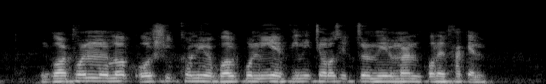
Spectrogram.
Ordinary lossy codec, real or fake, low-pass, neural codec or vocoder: MP3, 32 kbps; fake; 7.2 kHz; codec, 44.1 kHz, 3.4 kbps, Pupu-Codec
